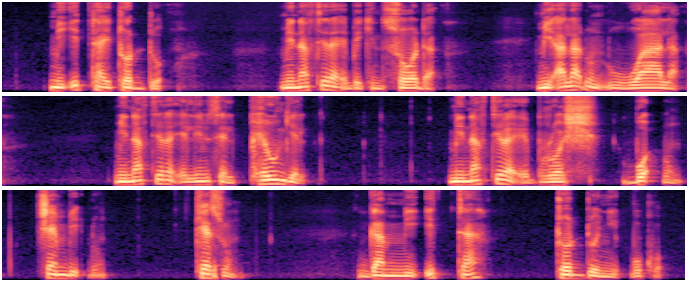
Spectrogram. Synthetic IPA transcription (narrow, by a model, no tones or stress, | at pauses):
miʔitːajtɔdːɔ | minaftiɾaɛ̰bekinsɔːda | miʔalaɗumɗumwaːla̰ | minaftiɾaʔɛlimsɛlpʰewŋɡɛl | minaftiɾaʔɛ̰bɾɔʃ | boɗːum | t͡ʃembiɗṵm | kesum | ɡamːiʔitːa | tɔdɔɲiɓːukʰɔ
